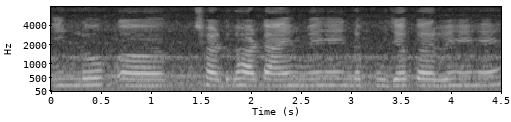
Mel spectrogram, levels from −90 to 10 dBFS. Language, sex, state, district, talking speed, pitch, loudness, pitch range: Hindi, female, Chhattisgarh, Bilaspur, 185 wpm, 230 Hz, -21 LUFS, 225-235 Hz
